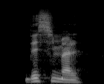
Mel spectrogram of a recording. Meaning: decimal
- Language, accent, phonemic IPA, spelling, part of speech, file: French, France, /de.si.mal/, décimal, adjective, LL-Q150 (fra)-décimal.wav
